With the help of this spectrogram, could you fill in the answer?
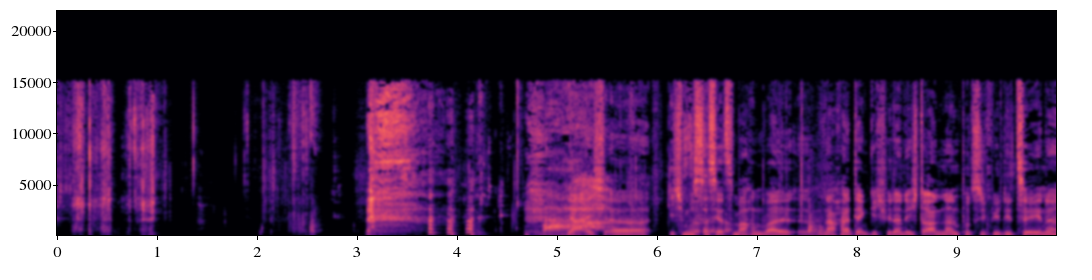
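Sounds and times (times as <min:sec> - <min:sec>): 
mandarin orange peel tearing: 0:00.0 - 0:02.6
speech: 0:04.8 - 0:09.9.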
